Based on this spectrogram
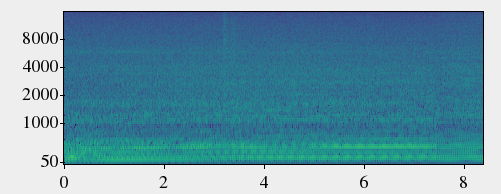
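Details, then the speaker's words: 2JZ-swapped Toyota van with inoperative gas pedal, possibly old fuel: engine holds steady raised speed with even hum, never dropping to idle; throttle stuck on, revving high. "It sounds like the throttle, however it is, however it's set up, is on, like it's not idling, it's revving high."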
